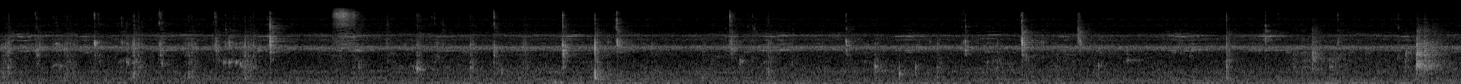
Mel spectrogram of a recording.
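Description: Close-up chewing of crab: scattered small wet clicks and soft crunches of the mouth. A steady high-pitched whine runs underneath.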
